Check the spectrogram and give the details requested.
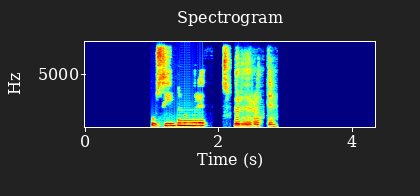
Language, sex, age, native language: Icelandic, female, 40-49, Icelandic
